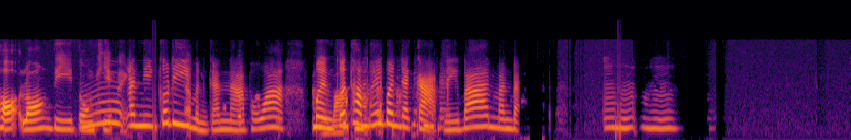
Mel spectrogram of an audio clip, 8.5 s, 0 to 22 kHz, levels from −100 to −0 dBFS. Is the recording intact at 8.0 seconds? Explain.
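Yes, the speech at 8.0 seconds is intact, carried cleanly through the call path with its usual band limit at 8 kHz.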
